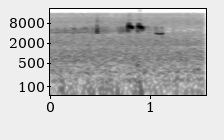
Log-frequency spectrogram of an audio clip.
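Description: A grey wagtail gives a quick, sharp, very high double 'tzit-tzit', with a fainter third note just after, over a soft background hiss.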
